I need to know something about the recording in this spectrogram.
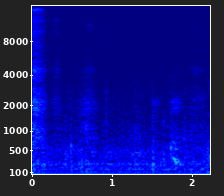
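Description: Near silence over a low steady hum, with a soft breath-like rush right at the start and a few faint small sounds: a drowsy baby breathing and sucking as it feeds from a bottle.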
